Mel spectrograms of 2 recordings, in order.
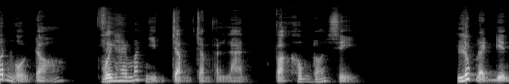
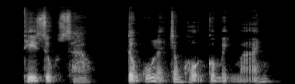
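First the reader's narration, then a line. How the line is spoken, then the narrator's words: Soft, sad voice. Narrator (Vietnamese): Lan đôi mắt có vẻ hơi buồn bã, cô nói giọng nhỏ nhẹ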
